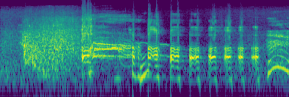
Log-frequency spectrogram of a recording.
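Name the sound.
splashing in water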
